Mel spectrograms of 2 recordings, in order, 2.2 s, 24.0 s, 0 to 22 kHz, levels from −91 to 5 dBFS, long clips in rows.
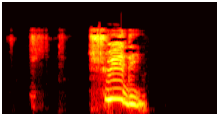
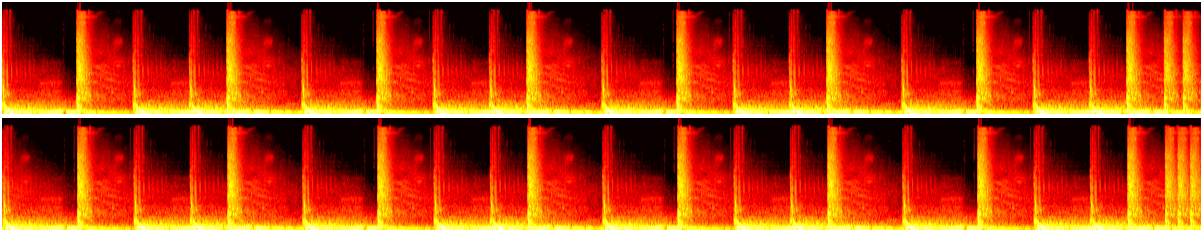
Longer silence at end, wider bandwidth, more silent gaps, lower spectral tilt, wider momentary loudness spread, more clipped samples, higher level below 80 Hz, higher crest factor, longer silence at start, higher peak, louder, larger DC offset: first, 0.75 s vs 0 s; second, 10.5 kHz vs 16.5 kHz; first, 0.71-0.85 s vs none; second, 1 dB/octave vs -4.5 dB/octave; first, 25 LU vs 8 LU; second, under 0.1% vs 0.3%; second, -68 dBFS vs -12 dBFS; first, 18 dB vs 12 dB; first, 0.3 s vs 0 s; about the same, 0 dBFS vs 0 dBFS; first, -11 LUFS vs -15 LUFS; neither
